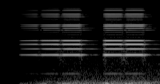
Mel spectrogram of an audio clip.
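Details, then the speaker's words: Two loud high-pitched tones: other Nonin PalmSAT 2500A pulse oximeter alarm; silenced with on/off button. "other alarms may occur on the oximeter you can silence the audible alarm with the on/off button"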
